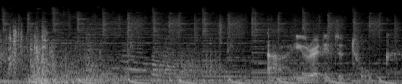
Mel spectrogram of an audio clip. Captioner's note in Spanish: la puerta cruje abierta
